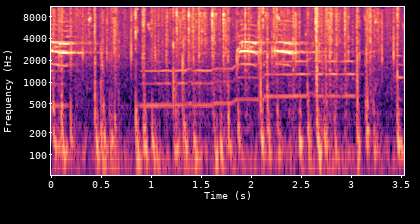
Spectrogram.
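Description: Horse hooves clip-clop in a quick, steady rhythm, joined by tonal whinny-like calls or music over the top.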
